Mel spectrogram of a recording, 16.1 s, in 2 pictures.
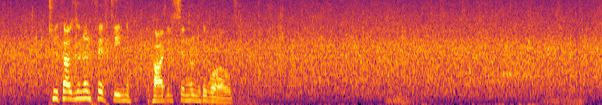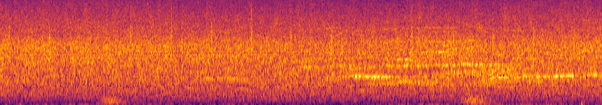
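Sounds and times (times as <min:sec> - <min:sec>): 
audience applause for the 2015 Cardiff Singer of the World winner: 0:00.0 - 0:16.0
speech: 0:00.7 - 0:03.4.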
